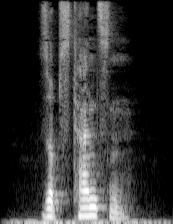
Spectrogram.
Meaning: plural of Substanz
- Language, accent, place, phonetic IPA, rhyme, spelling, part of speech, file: German, Germany, Berlin, [zʊpˈstant͡sn̩], -ant͡sn̩, Substanzen, noun, De-Substanzen.ogg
